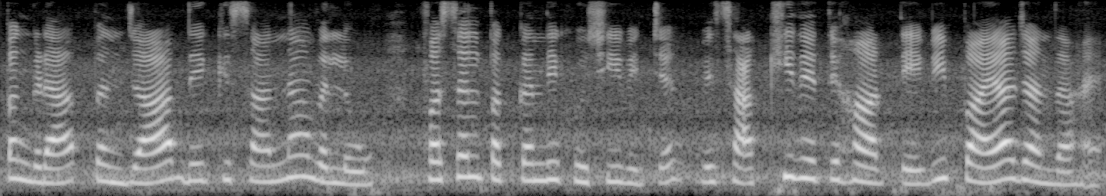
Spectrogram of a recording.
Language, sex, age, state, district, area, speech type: Punjabi, female, 18-30, Punjab, Barnala, rural, spontaneous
